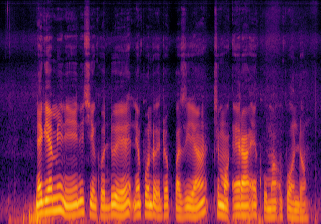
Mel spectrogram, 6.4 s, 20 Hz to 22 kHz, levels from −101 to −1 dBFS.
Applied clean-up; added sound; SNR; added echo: none; none; none; none.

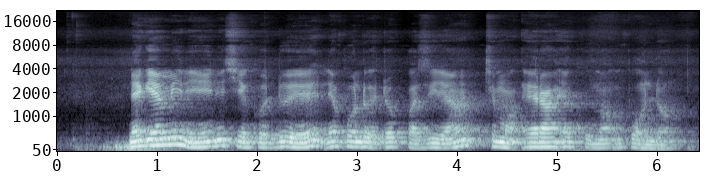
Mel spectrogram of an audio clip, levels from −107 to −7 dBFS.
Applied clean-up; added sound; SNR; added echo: none; none; none; reverberation time 0.7 s.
